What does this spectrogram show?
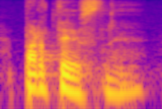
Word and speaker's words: партесное: А, кстати, вы понимаете, что вот разницу между там, я боюсь сейчас перепутать ударение, там, партосное пение, так оно называется? Партесное.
